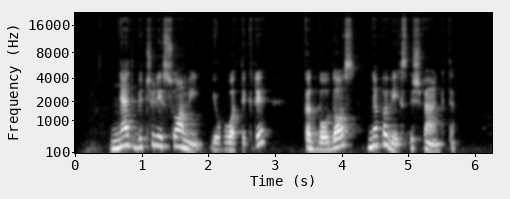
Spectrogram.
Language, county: Lithuanian, Kaunas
